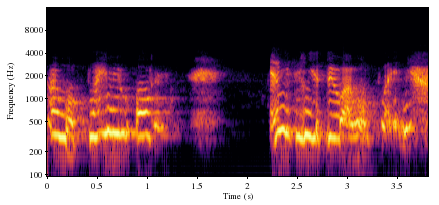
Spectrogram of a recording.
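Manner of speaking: pleading through tears with her husband; crying. Acted. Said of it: "Nothing to cry about".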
